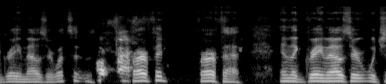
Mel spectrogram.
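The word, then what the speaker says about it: Fafhrd: I always call it Farfel and the Gray Mouser. What's it? Oh, Farfat and the Gray Mouser, which is also done by Marvel, I think.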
